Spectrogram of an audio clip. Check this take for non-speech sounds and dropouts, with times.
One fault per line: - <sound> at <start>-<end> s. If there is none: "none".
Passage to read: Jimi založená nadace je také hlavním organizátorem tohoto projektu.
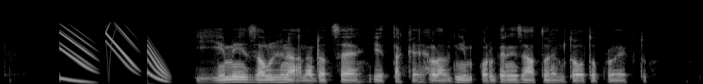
- chirp at 0.6-1.7 s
